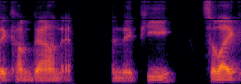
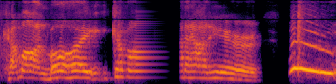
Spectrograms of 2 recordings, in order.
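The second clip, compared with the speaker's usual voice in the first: super excited, very loud, very high voice; 8 dB louder than usual. Describing the Bob and Louie dog act, imitating Bob's excitement. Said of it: "is very excited".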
